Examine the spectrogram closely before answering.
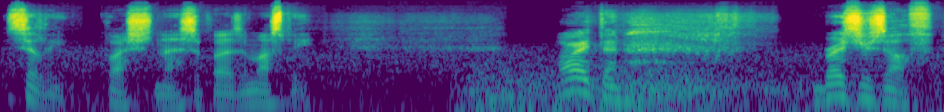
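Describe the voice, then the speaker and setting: Fantasy ASMR roleplay: male actor as courteous, mysterious elf scholar, theatrical and genteel, animated mid-pitched delivery over clear storm ambience. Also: moderate pace, heavy background noise. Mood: eager. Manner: theatrical, genteel, old-fashioned formal phrasing. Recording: rain, thunder and storm ambience behind. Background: rain and thunder sound effects.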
